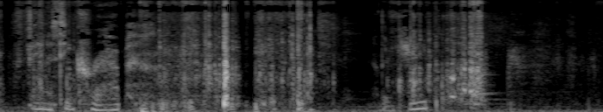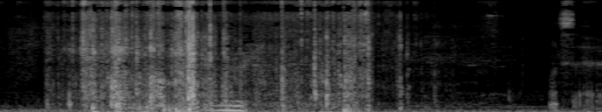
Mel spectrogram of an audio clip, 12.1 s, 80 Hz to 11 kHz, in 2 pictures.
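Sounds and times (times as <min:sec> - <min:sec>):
plastic blister packs rustling: 0:01.4 - 0:05.0, 0:06.4 - 0:10.4.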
